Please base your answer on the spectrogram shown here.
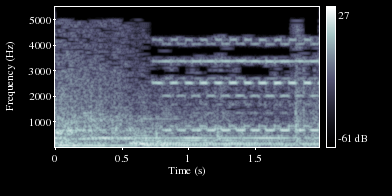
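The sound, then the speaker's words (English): A telephone bell rings loudly and steadily through the whole stretch, a dense, continuous metallic ringing with no pause. “Phone call! Phone call! I get a phone call!”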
